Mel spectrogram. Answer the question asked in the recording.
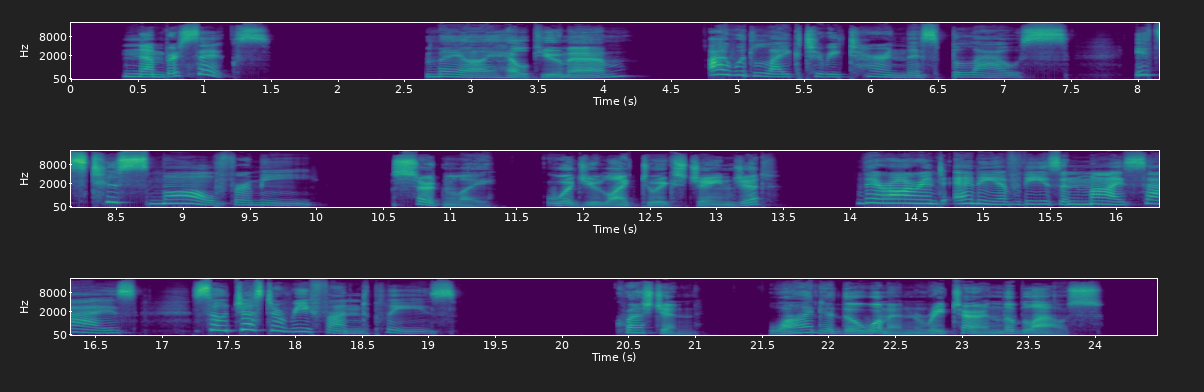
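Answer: It was too small for her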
